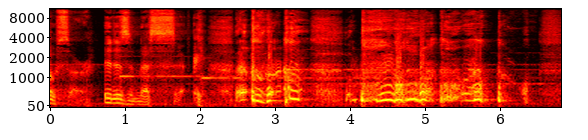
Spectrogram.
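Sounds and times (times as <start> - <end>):
speech: 0.0 - 5.9
man in a harsh coughing fit: 2.5 - 6.4.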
